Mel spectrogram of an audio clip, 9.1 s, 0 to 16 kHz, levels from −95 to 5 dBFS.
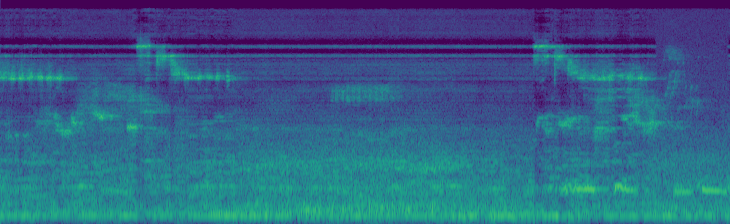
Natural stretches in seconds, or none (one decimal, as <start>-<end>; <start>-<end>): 8.2-9.1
